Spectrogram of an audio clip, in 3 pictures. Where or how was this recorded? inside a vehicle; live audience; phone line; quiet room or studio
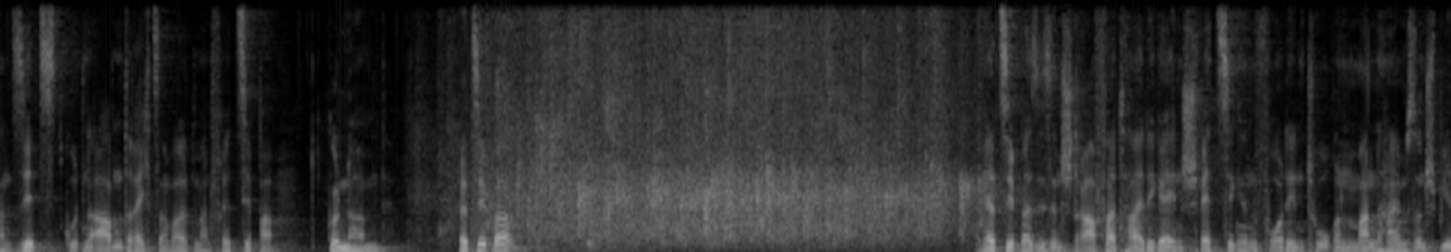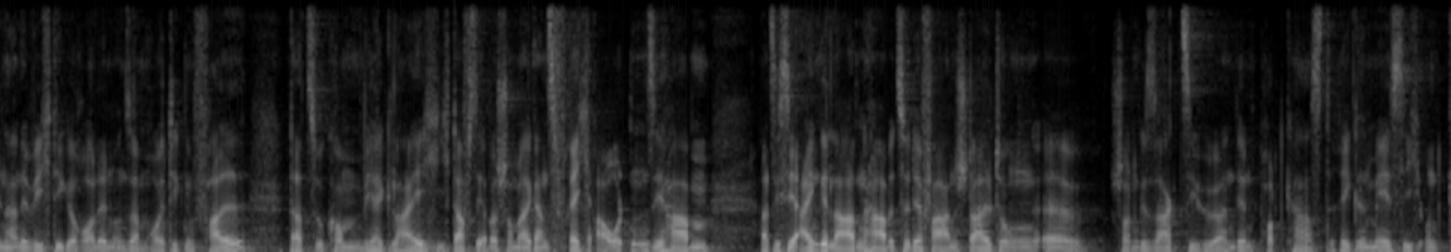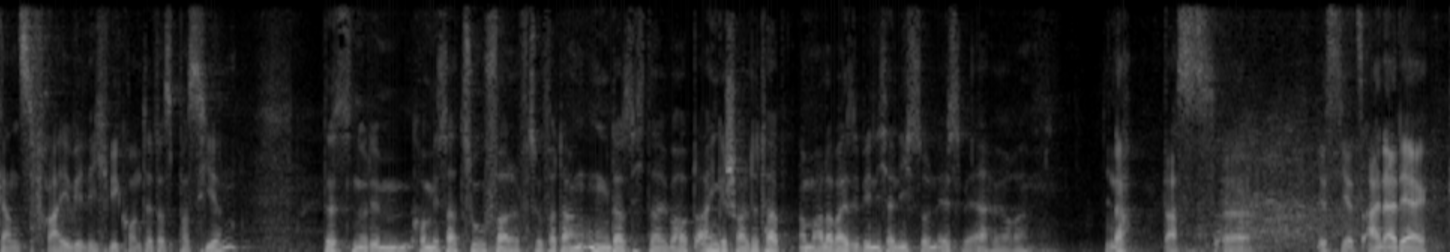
live audience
